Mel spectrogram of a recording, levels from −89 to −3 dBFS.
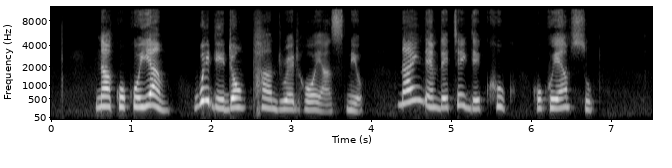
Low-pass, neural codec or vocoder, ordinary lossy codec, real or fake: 10.8 kHz; codec, 16 kHz in and 24 kHz out, 0.9 kbps, LongCat-Audio-Codec, fine tuned four codebook decoder; MP3, 96 kbps; fake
